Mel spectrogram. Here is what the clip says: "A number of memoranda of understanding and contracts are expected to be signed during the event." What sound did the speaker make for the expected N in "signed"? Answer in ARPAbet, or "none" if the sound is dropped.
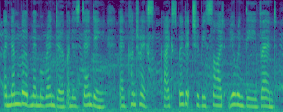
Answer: none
